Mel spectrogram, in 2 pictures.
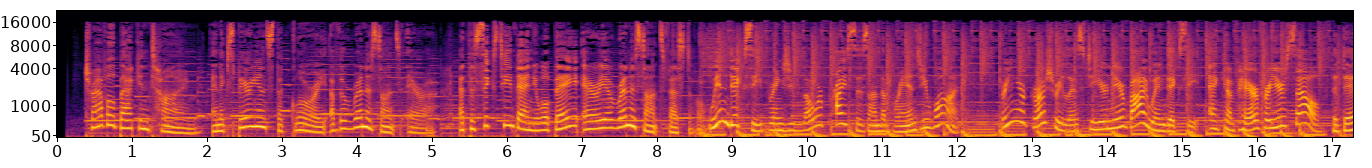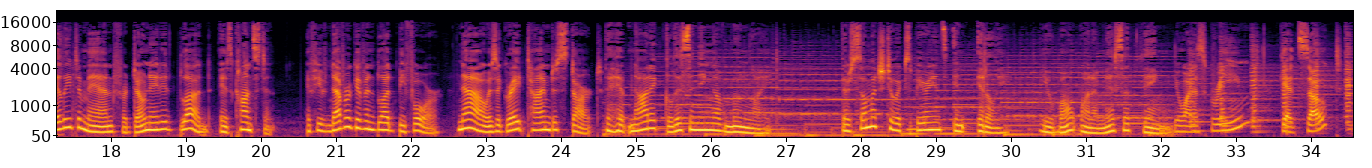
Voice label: Spots

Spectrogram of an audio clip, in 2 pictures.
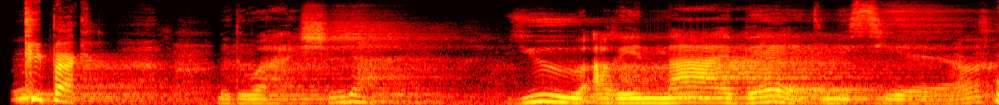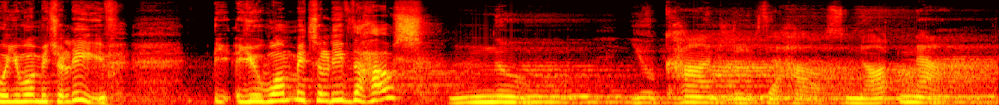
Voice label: French Ghost; Shadows House by the Sea

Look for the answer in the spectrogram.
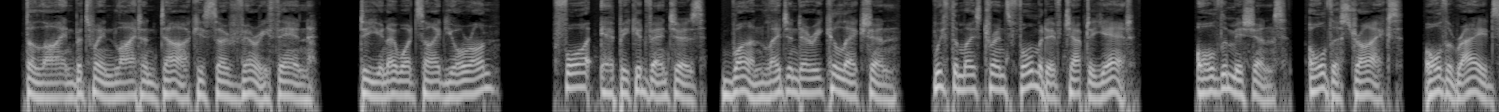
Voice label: Movie Trailer; Destiny

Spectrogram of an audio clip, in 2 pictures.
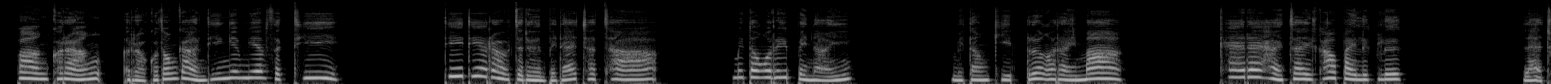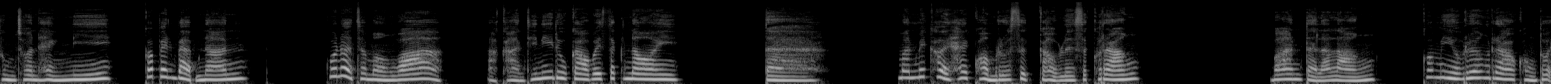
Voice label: Storyteller

